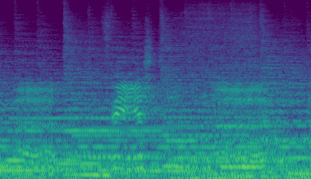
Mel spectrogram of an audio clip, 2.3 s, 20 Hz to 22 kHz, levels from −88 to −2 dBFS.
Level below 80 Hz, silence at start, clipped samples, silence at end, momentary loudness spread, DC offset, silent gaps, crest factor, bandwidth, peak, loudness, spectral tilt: -36 dBFS; 0 s; under 0.1%; 0 s; 2 LU; under 0.1%; none; 14 dB; over 20 kHz; -12 dBFS; -26 LUFS; -6.5 dB/octave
